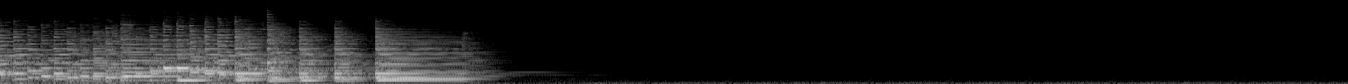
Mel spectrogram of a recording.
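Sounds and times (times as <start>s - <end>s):
piano sonata in C, rondo allegro: 0.0s - 5.0s.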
